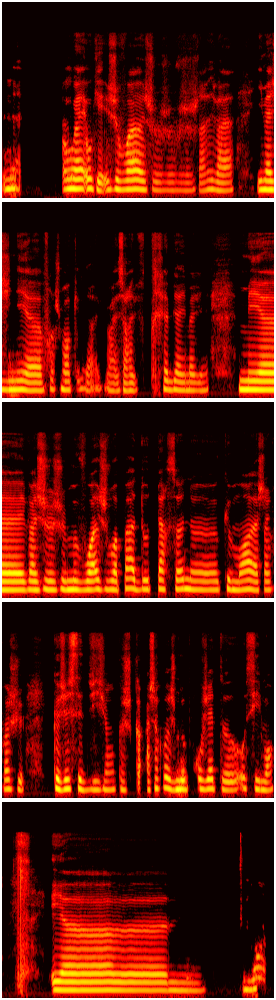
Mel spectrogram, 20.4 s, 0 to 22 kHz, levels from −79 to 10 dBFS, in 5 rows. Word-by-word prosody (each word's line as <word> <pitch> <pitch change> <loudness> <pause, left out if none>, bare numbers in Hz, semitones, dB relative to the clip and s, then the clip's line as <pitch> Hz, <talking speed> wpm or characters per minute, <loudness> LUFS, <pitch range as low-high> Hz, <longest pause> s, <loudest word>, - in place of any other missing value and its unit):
Mouais. 195 +2 +1 0.7
Ouais, 195 +1 +4
OK, 195 -2 +1 0.2
je 180 +2 -1
vois, 185 +1 +3
je 175 -2 -8
je 160 0 -14
je 160 -1 -14
v - - -14
j'arrive 175 +1 -7
à 160 +2 -5 0.3
imaginer, 180 0 +2
heu, 160 0 +1
franchement 180 0 -6
qu'il 180 +2 -15
y 165 - -9
a - - -12 0.2
ouais, 155 -5 -9
j'arrive 155 0 -7
très 180 -2 -6
bien 175 0 -3
à - - -1
imaginer. 160 0 -6 0.4
Mais, 180 -1 +5
heu, 170 0 +6
bah, 175 0 +2
je 175 0 -1
je 170 +2 -3
me 180 +1 +2
vois 175 +1 +2
je 180 +1 -6
vois 175 -1 -1
pas 200 +1 +1
d'autres 185 +1 -4
personnes, 190 0 -2
heu, 175 -1 -3
que 195 - -3
moi 175 +1 +1
à 170 -2 0
chaque 170 +1 -7
fois 190 0 -2
je 190 -2 -6 0.5
que 200 - +6
j'ai 185 +2 +3
cette 190 -3 0
vision, 175 0 -6
que 180 - -11
je 170 - -8
ca - - -7
à 175 - -6
chaque 200 +3 -4
fois 210 -2 +1
je 175 - -3
me 185 0 +4
projette 195 +1 -3
aussi 180 +3 -4
loin. 170 0 -3 0.8
Et 175 +1 +4
hem 165 -1 +2 0.6
moi 195 +3 -3
175 Hz, 175 wpm, -19 LUFS, 165-185 Hz, 0.8 s, heu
